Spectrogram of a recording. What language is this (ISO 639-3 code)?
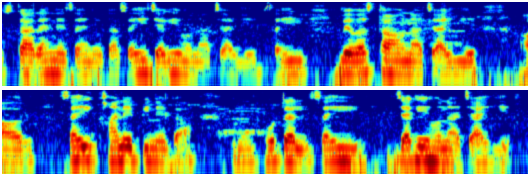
urd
